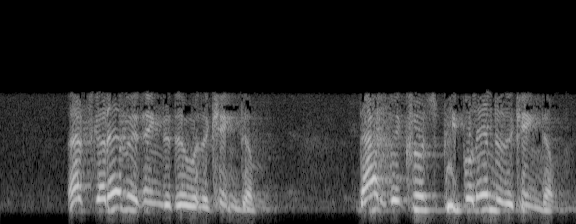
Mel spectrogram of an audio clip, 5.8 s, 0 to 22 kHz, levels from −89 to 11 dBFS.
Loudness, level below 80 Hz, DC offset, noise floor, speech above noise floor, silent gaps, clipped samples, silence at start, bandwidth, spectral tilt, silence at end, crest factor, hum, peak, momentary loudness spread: -17 LUFS; -66 dBFS; under 0.1%; -54 dBFS; 38 dB; none; under 0.1%; 0.7 s; 4.2 kHz; -9 dB/octave; 0 s; 14 dB; none; -4 dBFS; 7 LU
